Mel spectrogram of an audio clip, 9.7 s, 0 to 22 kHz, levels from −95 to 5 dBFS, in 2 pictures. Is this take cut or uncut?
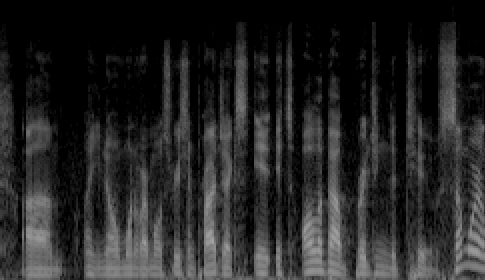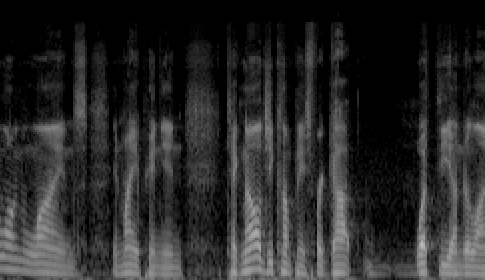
uncut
